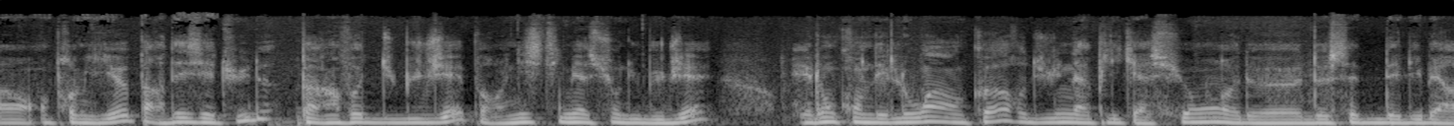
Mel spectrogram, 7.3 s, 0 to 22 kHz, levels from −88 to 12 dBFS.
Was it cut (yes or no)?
no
